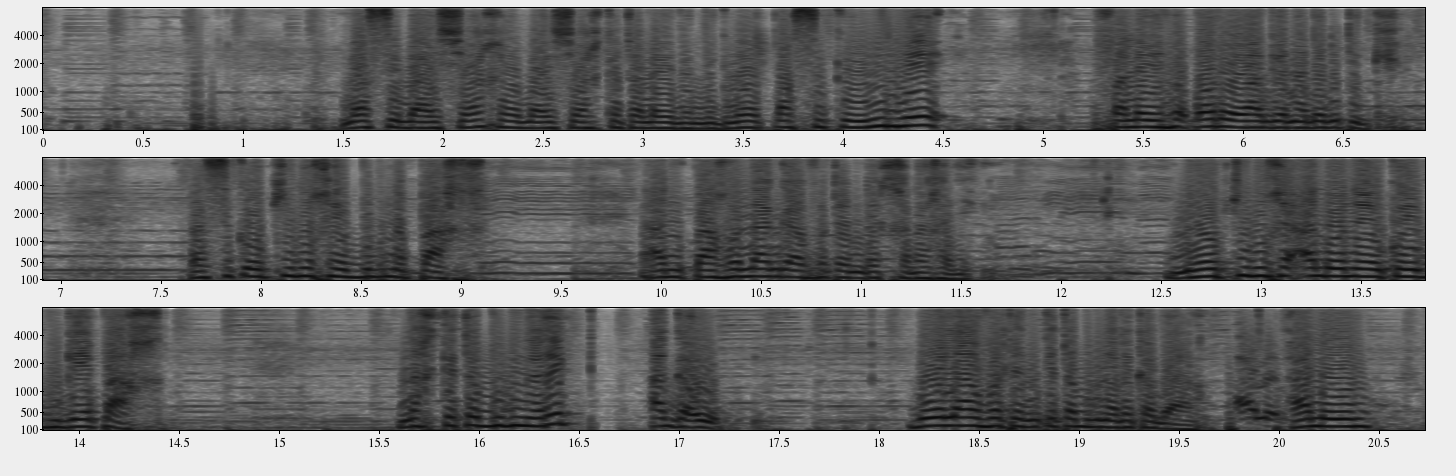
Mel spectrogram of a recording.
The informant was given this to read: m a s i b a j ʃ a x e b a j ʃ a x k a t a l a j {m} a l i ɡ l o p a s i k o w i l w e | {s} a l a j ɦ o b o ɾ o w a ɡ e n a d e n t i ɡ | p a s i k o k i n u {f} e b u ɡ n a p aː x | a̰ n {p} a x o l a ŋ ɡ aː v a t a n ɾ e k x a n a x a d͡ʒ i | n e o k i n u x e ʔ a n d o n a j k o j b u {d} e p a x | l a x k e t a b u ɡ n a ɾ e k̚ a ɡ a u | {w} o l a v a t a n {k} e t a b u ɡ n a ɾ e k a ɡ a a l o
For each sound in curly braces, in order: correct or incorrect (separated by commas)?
incorrect, incorrect, incorrect, correct, incorrect, incorrect, correct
